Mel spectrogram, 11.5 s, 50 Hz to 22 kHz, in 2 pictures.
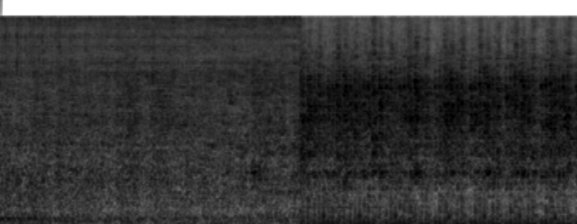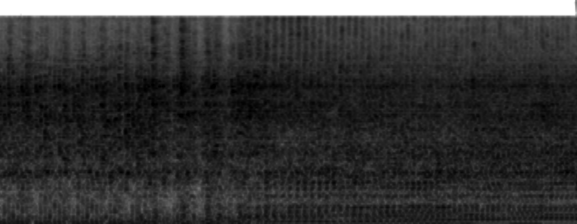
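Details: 1937 Ford flathead, 6-volt system, sat a year, running on battery alone: loud uneven loping idle with dropped beats every few seconds; missing a lot, owner suspects low voltage, notes blowby.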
